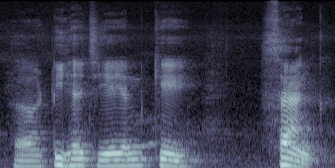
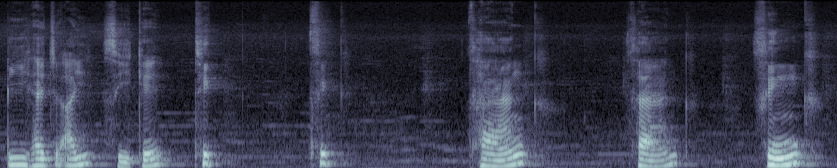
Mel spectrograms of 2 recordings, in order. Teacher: the front part of the tongue will come very close to the teeth, but it will not touch the teeth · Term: dental voiceless fricative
